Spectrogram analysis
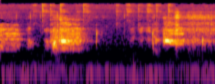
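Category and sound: animal, chicken clucking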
